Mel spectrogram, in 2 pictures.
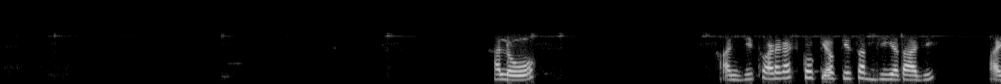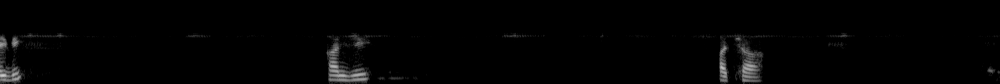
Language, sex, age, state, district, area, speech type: Dogri, female, 30-45, Jammu and Kashmir, Reasi, rural, conversation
